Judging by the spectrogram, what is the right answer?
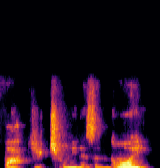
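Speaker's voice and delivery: high-pitched mock nagging woman; annoyed girlfriend. Girlfriend annoyed at his chewing, mock high female voice. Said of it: "and then she goes".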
